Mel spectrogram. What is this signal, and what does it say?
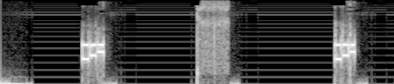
There is no code.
